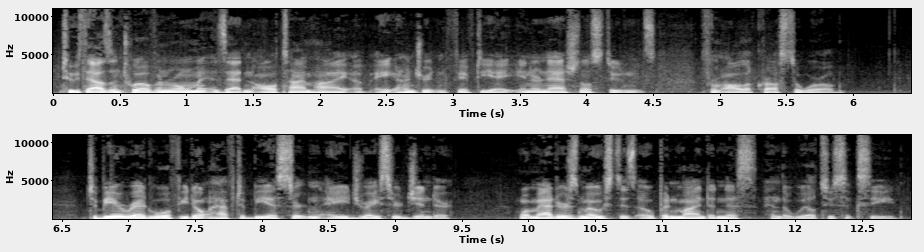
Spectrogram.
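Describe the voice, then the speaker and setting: Male narrator, scripted student-news read, measured and formal. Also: mid-range voice, dark tone. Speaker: narrator and interviewer.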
